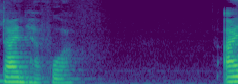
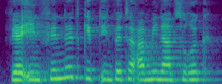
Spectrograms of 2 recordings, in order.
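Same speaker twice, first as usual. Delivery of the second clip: higher, raised classroom voice; teacher's announcement; 6 semitones higher, 5 dB louder than usual. Acted. Teacher asks the class to return the stone, calling out. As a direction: project the request to all the pupils.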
